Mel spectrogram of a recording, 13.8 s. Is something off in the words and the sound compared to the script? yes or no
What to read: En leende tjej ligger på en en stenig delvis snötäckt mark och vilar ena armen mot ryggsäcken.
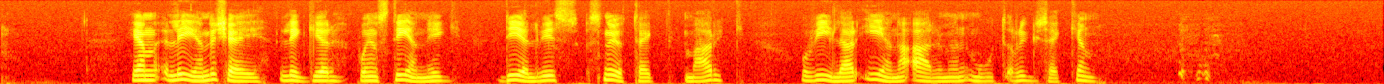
yes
